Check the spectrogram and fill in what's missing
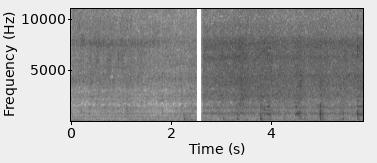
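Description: Chopped spring onion greens stir-fried in a pan with spices, a loud continuous sizzle with scraping stirs, close up and steady apart from a brief cut.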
